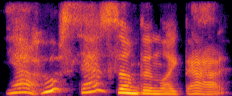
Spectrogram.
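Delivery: loud, indignant, jumping high on the last word; real outraged disbelief. Real, not acted. Host reacting to a cruel replayed remark, loud outrage. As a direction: demand an answer, loud and incredulous.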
